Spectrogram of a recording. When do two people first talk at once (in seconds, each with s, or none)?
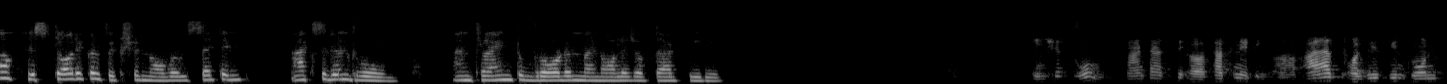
none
